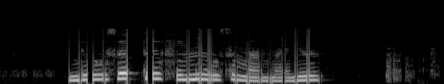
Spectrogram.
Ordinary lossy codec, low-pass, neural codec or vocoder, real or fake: AAC, 32 kbps; 5.4 kHz; none; real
